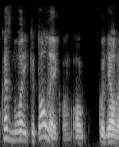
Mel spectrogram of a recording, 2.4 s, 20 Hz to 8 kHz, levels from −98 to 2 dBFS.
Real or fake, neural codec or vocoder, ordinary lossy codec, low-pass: real; none; AAC, 32 kbps; 7.2 kHz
